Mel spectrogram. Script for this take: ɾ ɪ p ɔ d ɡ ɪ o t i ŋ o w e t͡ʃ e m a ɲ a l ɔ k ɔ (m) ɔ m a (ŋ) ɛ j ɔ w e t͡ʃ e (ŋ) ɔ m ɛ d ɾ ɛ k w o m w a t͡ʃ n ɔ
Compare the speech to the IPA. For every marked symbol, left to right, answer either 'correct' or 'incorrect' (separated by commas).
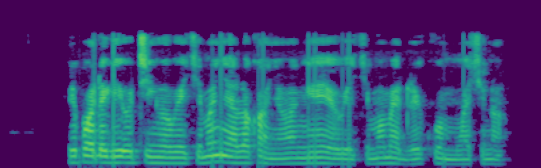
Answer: incorrect, correct, incorrect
